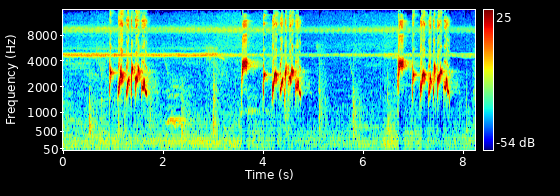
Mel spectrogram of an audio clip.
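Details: Red-whiskered bulbul song in southern Thai style, used to stimulate caged birds and teach young ones: three short bursts of quick, rich whistled phrases spaced about three seconds apart, with a steady high electronic hum.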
